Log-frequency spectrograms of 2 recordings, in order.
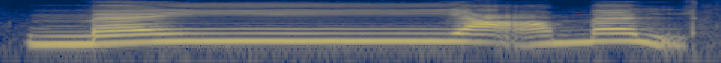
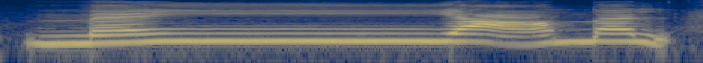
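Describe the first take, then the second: No difference in how they are said.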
